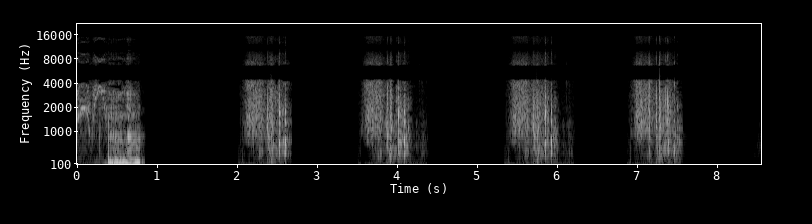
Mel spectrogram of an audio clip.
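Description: Music cuts off just under a second in. Then come four short crunching sound effects, each under a second long, with silence between them.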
